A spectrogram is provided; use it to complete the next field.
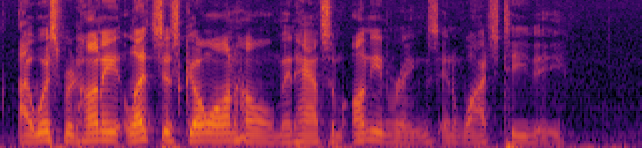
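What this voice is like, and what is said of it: Put-on country accent. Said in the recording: “try and do my best country accent”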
